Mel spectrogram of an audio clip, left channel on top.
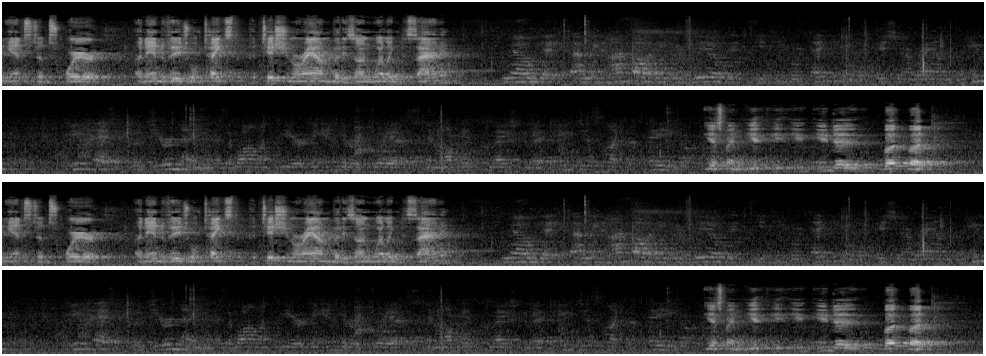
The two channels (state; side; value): noise; right; hum, 22 dB below the sound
